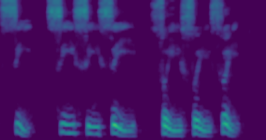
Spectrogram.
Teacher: Again, the Irish consonant is deeper because the tongue is... the back of the tongue is raised to the velum, so the soft palate or the soft part of the roof of the mouth at the back.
